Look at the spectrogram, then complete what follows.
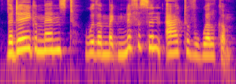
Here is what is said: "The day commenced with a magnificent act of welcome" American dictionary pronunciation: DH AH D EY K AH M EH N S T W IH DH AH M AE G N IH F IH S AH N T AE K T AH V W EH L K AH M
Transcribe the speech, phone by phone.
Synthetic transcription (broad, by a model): DH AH D EY K AH M EH N S T W IH DH AH M AE G N IH F IH S AH N T AE K T AH V W EH L K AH M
